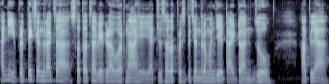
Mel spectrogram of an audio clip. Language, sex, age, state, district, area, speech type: Marathi, male, 18-30, Maharashtra, Aurangabad, rural, spontaneous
